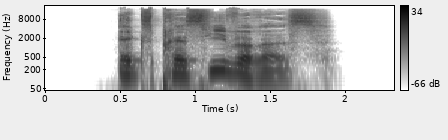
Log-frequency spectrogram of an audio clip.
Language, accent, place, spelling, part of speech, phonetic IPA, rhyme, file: German, Germany, Berlin, expressiveres, adjective, [ɛkspʁɛˈsiːvəʁəs], -iːvəʁəs, De-expressiveres.ogg
- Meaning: strong/mixed nominative/accusative neuter singular comparative degree of expressiv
